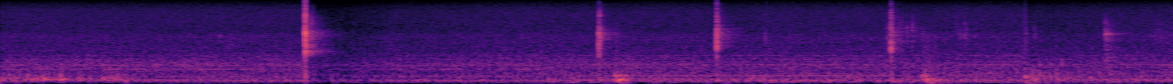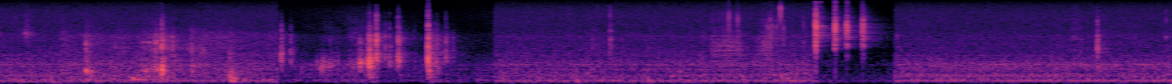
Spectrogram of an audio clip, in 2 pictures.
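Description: Small sharp clicks and light metallic ticks of electronics bench work, with a short tinkle of clipped component leads dropping onto a wooden bench near the end, over a steady low hum.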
